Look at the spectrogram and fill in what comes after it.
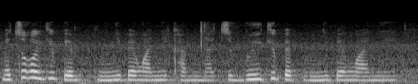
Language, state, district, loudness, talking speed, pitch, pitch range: Sumi, Nagaland, Dimapur, -18 LUFS, 145 wpm, 200 Hz, 195-220 Hz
